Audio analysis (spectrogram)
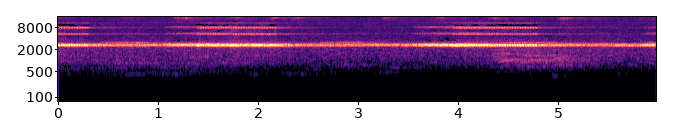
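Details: A continuous, bright cricket trill on a summer night, swelling gently twice as the sustained high tone carries on without pause.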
